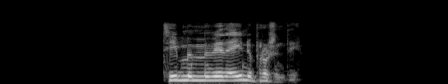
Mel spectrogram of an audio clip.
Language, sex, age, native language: Icelandic, male, 20-29, Icelandic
